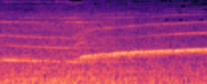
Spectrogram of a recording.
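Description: Emergency vehicle siren wailing: the tone slides slowly down, then about two-thirds of a second in jumps back and climbs slowly again, over the low rumble of street traffic.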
